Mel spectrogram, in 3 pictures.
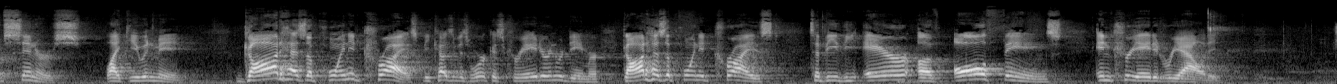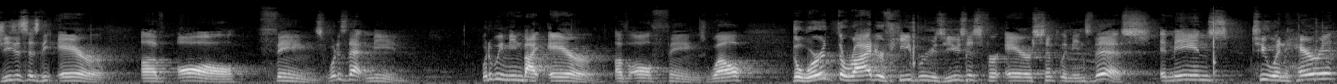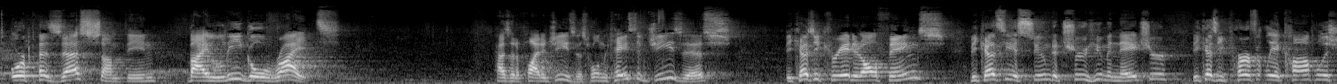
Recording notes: A devotional delivered to the faculty, parents, and students of the Co-Op hosted at First Baptist Church-Inez -Inez, Texas-.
